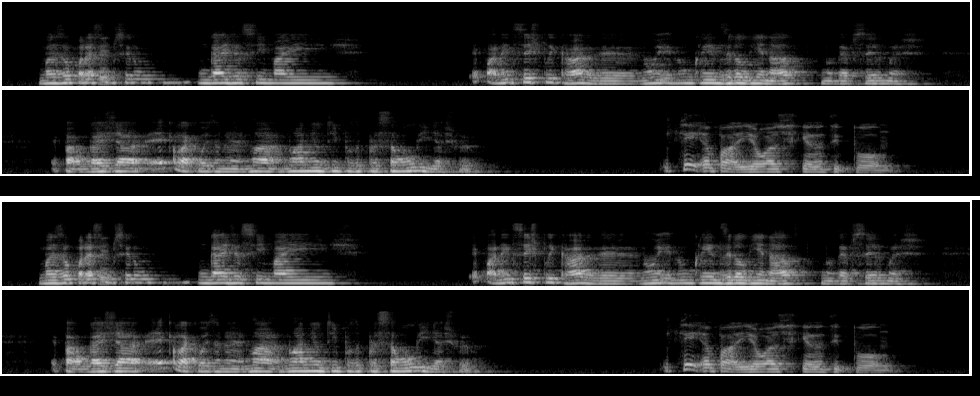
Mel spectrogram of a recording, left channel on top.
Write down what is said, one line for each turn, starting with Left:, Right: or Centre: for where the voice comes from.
Right: Mas ele parece-me
Centre: sim,
Right: ser um, um gajo assim mais. Epá, nem sei explicar. é, não, eu não queria dizer alienado, porque não deve ser, mas Epá, um gajo já. É aquela coisa, né? Não há, não há nenhum tipo de pressão ali, acho eu.
Centre: sim, opá, eu acho que é do tipo.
